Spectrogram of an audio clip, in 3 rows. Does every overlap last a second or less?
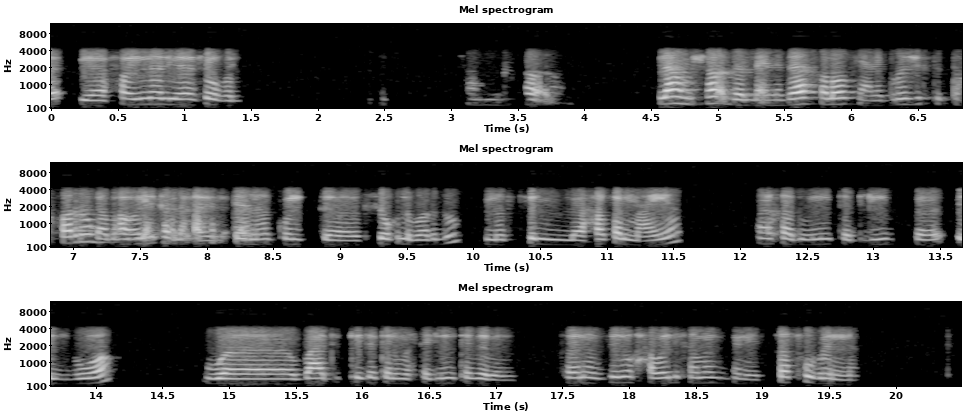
No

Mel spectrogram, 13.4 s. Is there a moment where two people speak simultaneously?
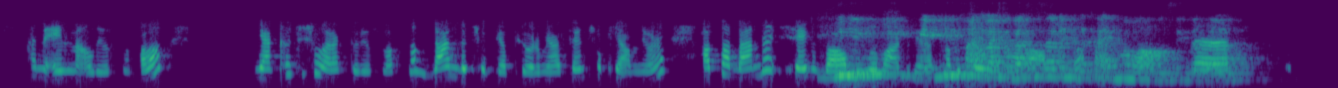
Yes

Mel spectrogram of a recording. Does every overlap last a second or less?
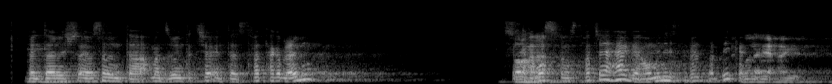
Yes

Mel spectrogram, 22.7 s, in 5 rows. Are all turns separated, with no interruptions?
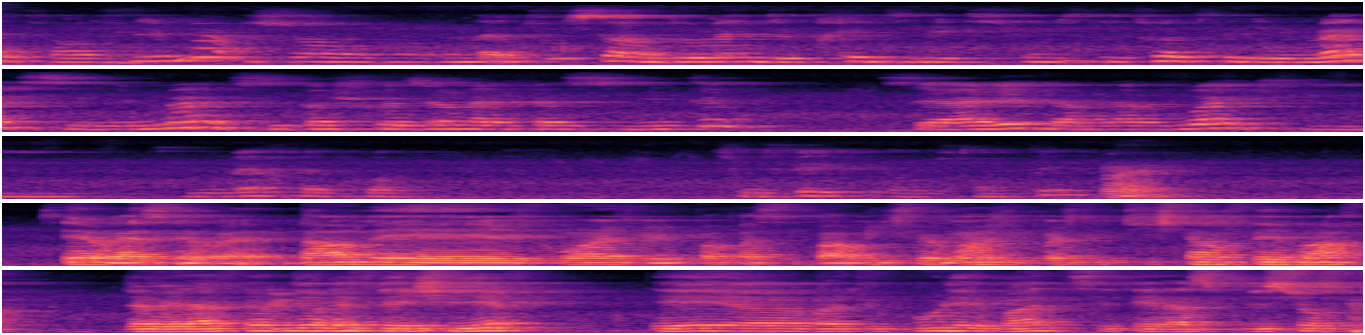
Yes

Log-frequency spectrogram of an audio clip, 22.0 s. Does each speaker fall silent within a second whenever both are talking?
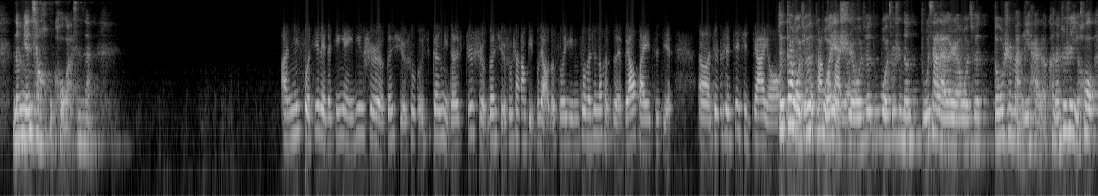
No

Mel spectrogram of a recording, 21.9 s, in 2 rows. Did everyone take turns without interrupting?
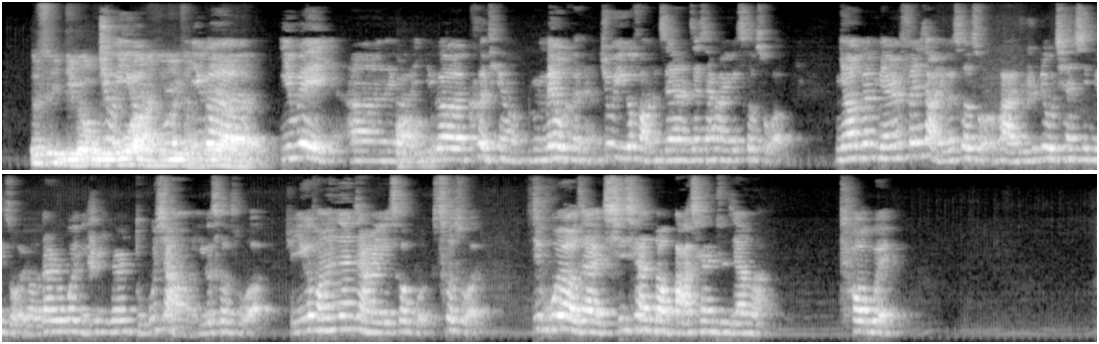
No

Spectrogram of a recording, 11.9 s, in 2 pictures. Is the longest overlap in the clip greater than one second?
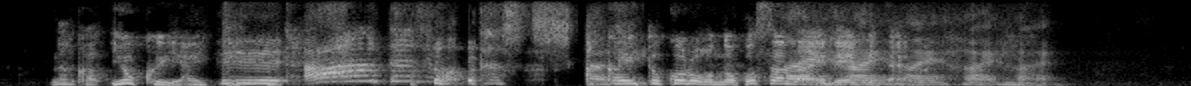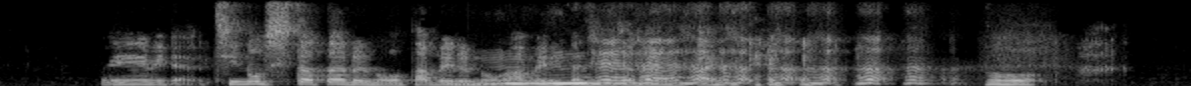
Yes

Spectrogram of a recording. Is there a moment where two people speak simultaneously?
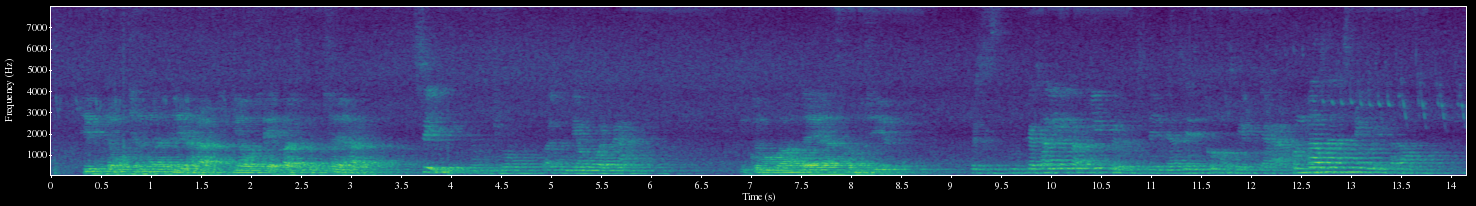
No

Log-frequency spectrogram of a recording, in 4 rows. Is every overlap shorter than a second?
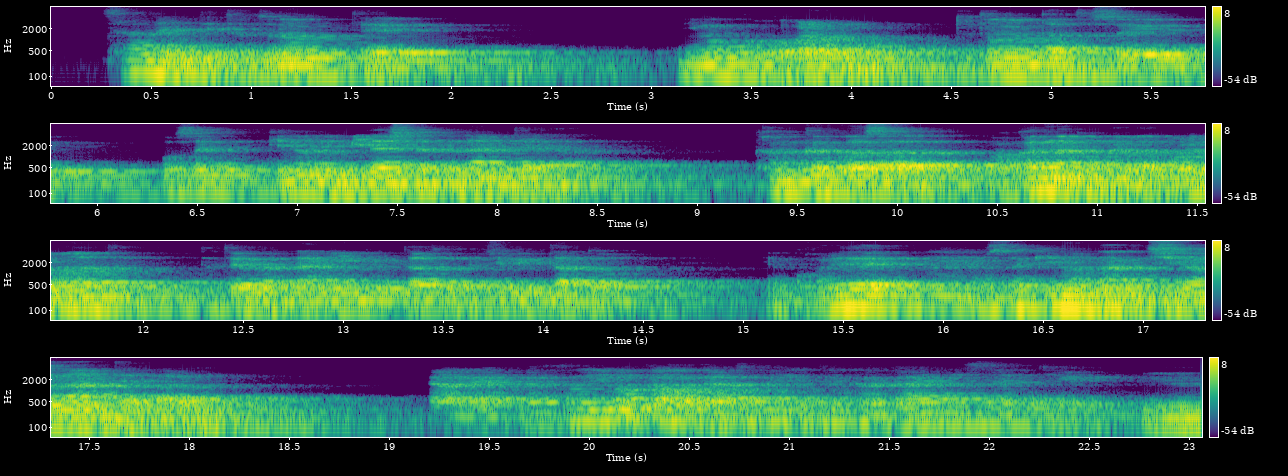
Yes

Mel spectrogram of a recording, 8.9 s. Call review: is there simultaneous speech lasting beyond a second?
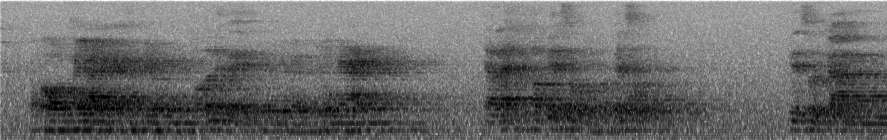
No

